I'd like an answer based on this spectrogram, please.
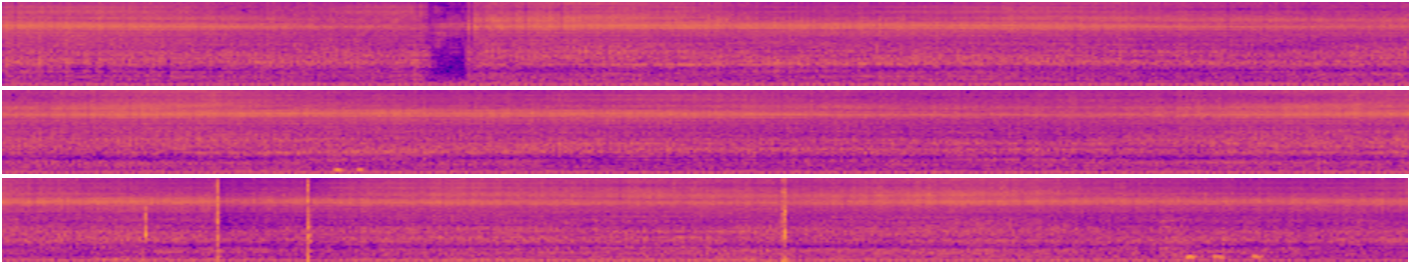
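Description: Small battery-powered vibrating bug toy buzzing steadily as it crawls across a mat, with a few sharp taps now and then.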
